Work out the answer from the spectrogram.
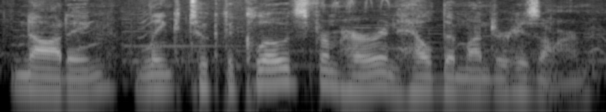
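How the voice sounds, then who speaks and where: A man's voice: on the low side, a little fast, warm tone, a little hiss or hum. A man reading scripted third-person story narration as the narrator of an audio drama.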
